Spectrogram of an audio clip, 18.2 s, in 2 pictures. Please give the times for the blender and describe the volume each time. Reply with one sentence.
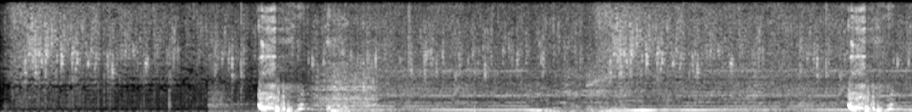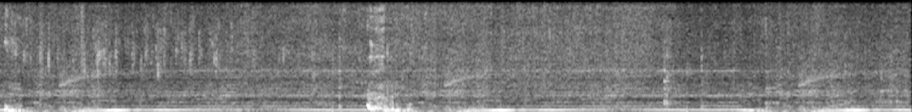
You can hear the blender from 3.1 to 18.2 s, at a steady volume.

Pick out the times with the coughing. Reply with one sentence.
The coughing can be heard from 2.1 to 3.9 s, from 8.0 to 9.3 s and from 12.3 to 13.3 s.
